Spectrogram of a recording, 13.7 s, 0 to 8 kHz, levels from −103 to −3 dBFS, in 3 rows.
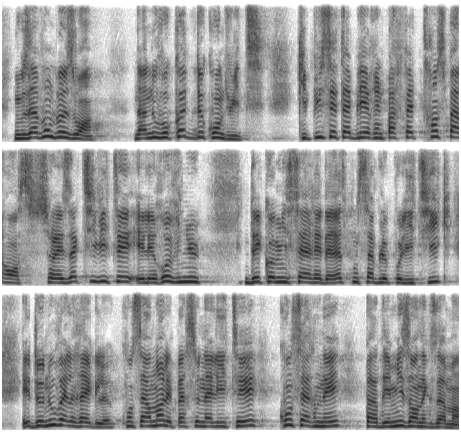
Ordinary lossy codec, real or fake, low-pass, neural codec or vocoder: none; fake; none; codec, 16 kHz, 16 kbps, FunCodec, trained on Chinese and English, 50 frames a second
